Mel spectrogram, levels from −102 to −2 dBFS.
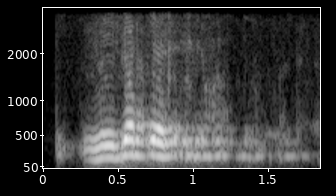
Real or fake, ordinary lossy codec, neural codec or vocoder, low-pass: fake; none; codec, 16 kHz, 2 kbps, FunCodec, trained on Chinese and English, 25 frames a second; 3.6 kHz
